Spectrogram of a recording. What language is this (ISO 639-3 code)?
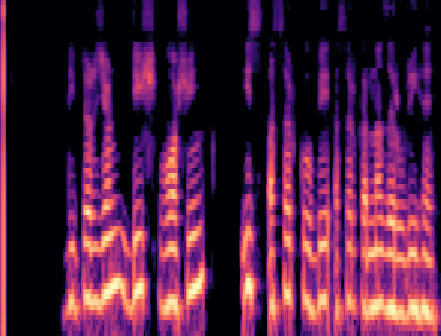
urd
